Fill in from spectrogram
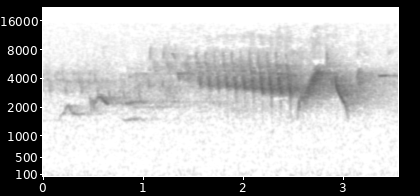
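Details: In a spring forest, a common blackbird sings a few low, fluted whistles, then a rapid, squeaky high twitter, over a faint background hiss.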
